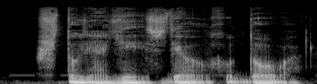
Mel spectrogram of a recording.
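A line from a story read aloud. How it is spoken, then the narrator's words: Muffled question. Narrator (Russian): глухо спросил Вавила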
